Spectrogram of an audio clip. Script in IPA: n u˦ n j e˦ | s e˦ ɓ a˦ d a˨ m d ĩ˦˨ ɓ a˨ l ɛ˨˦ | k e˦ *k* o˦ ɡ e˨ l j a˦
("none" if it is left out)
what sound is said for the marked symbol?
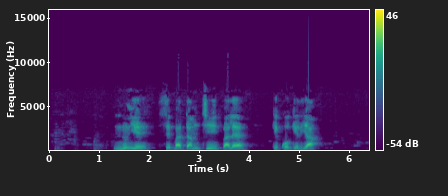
k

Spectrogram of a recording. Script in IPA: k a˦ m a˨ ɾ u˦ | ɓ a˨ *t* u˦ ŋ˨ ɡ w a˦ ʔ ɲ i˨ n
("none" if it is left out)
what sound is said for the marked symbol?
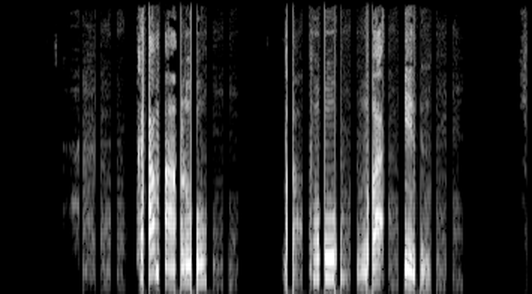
p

